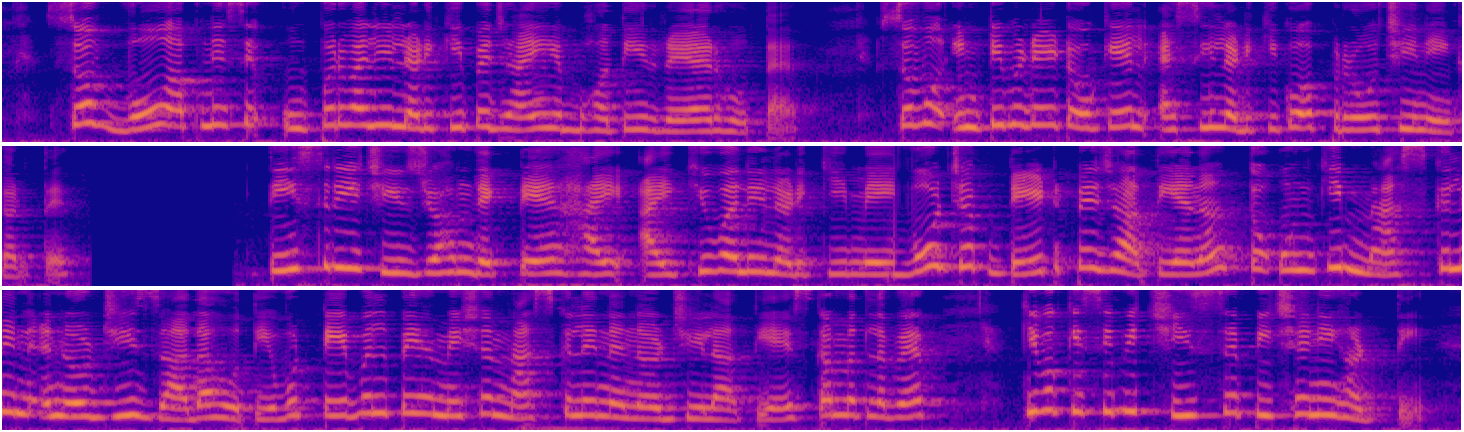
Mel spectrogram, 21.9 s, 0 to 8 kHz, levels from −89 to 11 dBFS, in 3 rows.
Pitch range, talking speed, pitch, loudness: 265-360 Hz, 200 wpm, 310 Hz, -27 LUFS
